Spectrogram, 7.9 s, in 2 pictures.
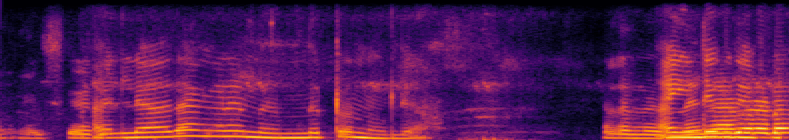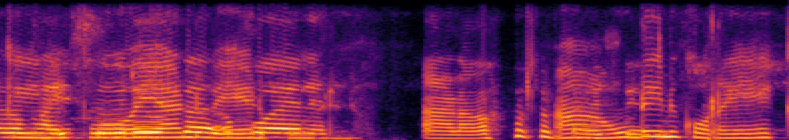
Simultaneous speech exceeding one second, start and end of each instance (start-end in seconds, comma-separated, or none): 3.3-5.5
